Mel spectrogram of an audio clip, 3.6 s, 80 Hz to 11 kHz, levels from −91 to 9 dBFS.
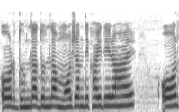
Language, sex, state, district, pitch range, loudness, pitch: Hindi, female, Jharkhand, Sahebganj, 250-265 Hz, -19 LUFS, 260 Hz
